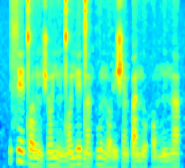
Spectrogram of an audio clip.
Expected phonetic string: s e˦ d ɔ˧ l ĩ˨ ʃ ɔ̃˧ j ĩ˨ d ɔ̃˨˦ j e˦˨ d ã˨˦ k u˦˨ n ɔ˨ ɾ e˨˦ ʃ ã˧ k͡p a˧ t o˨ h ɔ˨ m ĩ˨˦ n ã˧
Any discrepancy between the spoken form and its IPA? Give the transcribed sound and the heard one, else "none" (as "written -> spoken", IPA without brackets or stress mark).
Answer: t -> n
